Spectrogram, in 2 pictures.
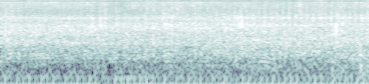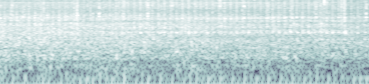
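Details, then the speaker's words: Austin Healey Sprite idling: low, smooth, even purr with a soft steady beat and nothing ticking or knocking; healthy normal idle. "Oh, it just purrs. It just purrs, mate. Beautiful."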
